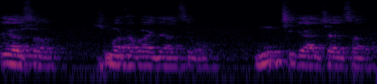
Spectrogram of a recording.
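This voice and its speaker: Noticeable background noise accompanies a man whose fairly high pitch follows a fairly even intonation. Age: 80s+. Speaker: pastor. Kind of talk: prayer.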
